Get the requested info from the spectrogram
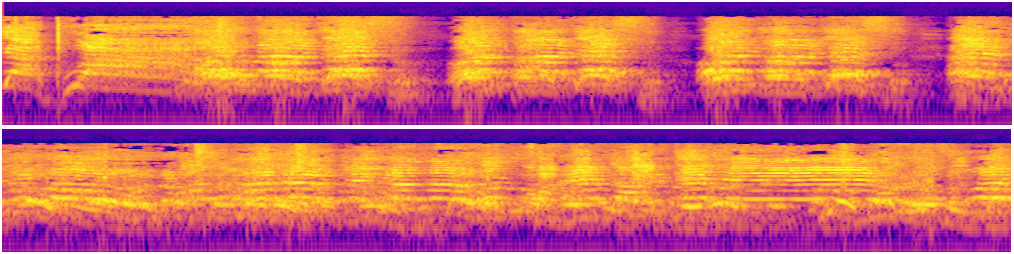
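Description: A man praying aloud in loud, impassioned, shouted phrases, breaking off for brief pauses about two, three and a half and four and a half seconds in.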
